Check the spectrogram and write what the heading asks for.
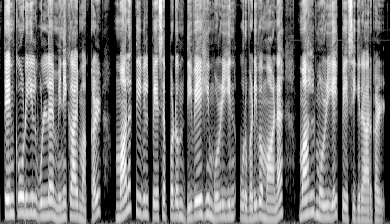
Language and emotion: Tamil, neutral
